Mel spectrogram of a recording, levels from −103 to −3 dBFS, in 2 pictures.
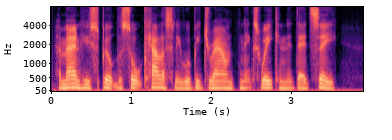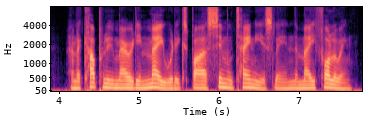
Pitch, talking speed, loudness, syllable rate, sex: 125 Hz, 230 wpm, -20 LUFS, 6.2 syllables/s, male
